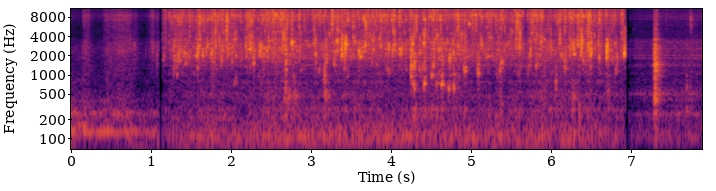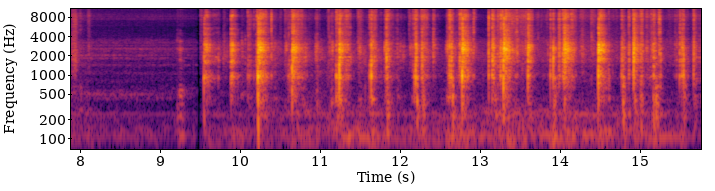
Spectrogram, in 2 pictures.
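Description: Water running from a tap for several seconds, then a knife slicing green chillies on a cutting board, with quick, repeated sharp strokes.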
